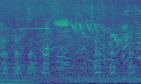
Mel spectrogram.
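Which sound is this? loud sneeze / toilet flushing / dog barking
dog barking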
